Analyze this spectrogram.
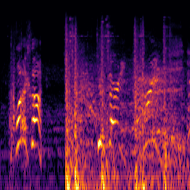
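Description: A man fires a pistol.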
